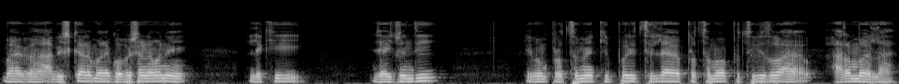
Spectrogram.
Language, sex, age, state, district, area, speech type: Odia, male, 60+, Odisha, Ganjam, urban, spontaneous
